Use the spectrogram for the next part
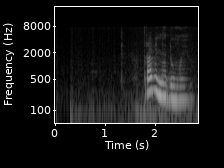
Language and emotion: Russian, neutral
